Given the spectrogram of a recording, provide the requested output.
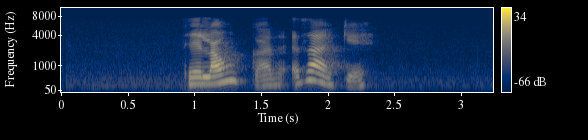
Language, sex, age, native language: Icelandic, female, 6, Icelandic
